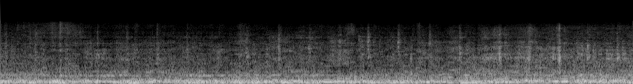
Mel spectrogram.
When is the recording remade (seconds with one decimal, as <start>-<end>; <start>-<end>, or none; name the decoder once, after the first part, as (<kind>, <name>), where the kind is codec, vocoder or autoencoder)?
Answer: 0.4-2.3 (codec, SNAC); 2.7-3.6; 4.1-5.7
